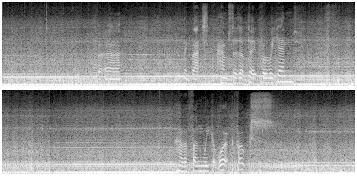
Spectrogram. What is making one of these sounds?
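A motorcycle engine hums steadily as it rides along a road.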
